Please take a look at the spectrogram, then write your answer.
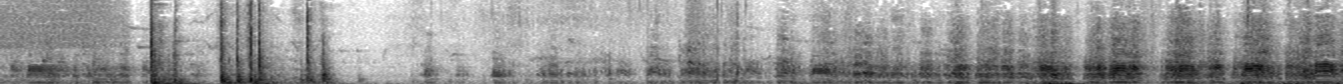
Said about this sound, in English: These ducks They aren't half funny. Still quite nervy. But they will get there.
